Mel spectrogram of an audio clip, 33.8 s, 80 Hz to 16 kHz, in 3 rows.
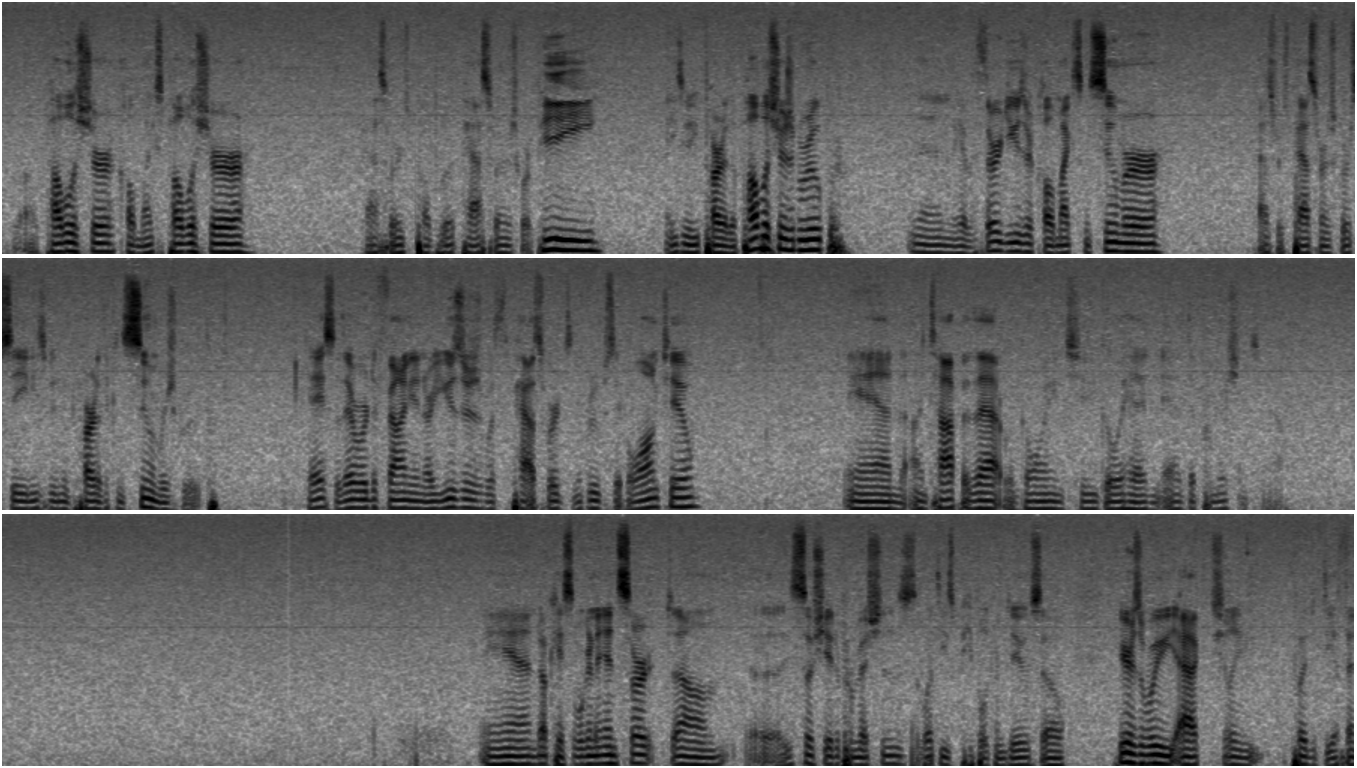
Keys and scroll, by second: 24.7 ctrl+c, 27.2 ctrl+v.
